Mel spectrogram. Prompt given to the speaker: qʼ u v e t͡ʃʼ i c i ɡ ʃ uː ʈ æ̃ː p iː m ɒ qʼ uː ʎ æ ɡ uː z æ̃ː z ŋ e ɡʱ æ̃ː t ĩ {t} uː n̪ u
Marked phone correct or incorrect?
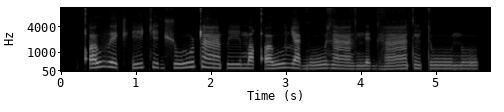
correct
